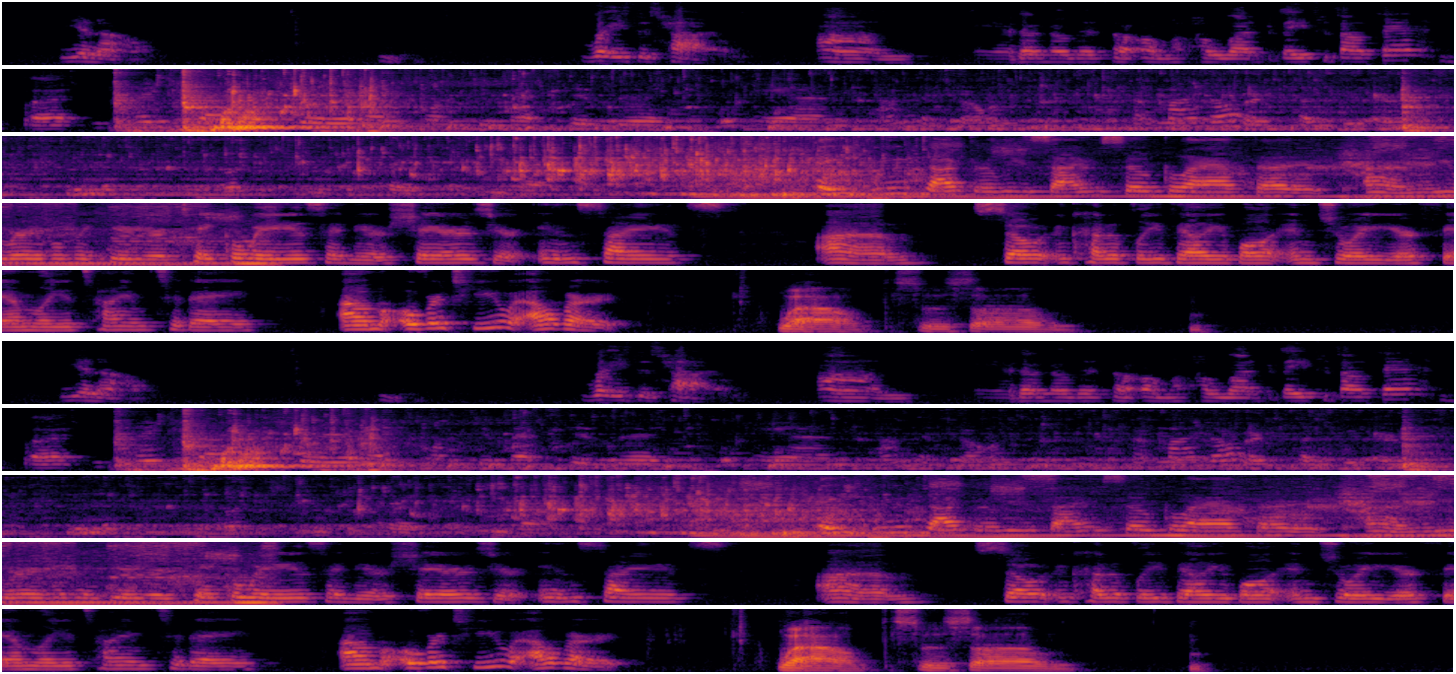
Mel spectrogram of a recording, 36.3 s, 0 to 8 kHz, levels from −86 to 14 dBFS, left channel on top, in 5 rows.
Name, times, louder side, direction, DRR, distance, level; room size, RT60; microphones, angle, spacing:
voice 1, 0.3-0.7 1.9-2.0 2.9-3.6 4.1-4.5 4.9-7.6 7.9-10.6 11.0-12.3 12.9-14.3 14.9-15.1 15.6-17.3, left 2 dB, 20° left, 0.8 m, -42 dB
Toilet flush / Liquid, 7.8-19.5, left 3 dB, 80° left, 0.8 m, -31 dB
sound 1, 17.9-23.2, right 2 dB, 35° right, 1.2 m, -36 dB
voice 2, 18.6-25.2 25.8-26.4 26.6-30.3 30.7-32.1, left 2 dB, 50° left, 0.5 m, -31 dB
voice 3, 32.9-34.4 35.0-35.1, right 4 dB, 80° right, 0.6 m, -28 dB
3.2 x 2.0 x 2.5 m
head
